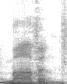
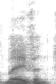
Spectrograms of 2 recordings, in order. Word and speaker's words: MAVEN: We know quite a lot about Mars's upper atmosphere from spacecraft like Marvin or Maven, depending on how you want to pronounce it, which is uh, in orbit around Mars at present.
